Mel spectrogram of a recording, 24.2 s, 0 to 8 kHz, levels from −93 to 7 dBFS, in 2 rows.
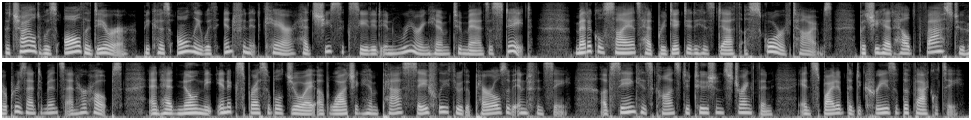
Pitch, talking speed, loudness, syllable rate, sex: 175 Hz, 175 wpm, -21 LUFS, 5.1 syllables/s, female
